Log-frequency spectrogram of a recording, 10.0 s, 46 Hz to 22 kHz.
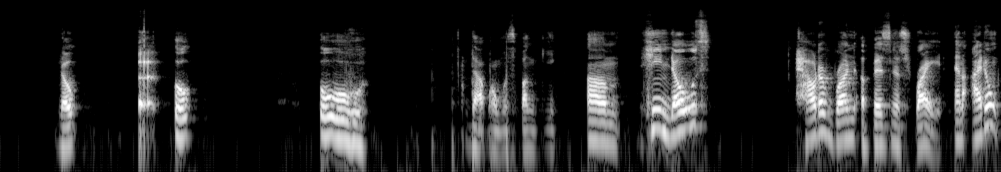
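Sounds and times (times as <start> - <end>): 
speech: 0.6 - 0.8, 3.2 - 3.7, 4.7 - 7.2, 8.0 - 10.0
person burping: 1.4 - 1.9.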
